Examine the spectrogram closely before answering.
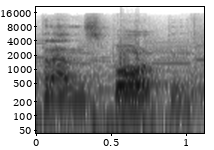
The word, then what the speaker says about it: transporte: 5 en la palabra transporte transporte otra vez caemos en el error de escuchar mal como pronuncio yo digo transporte yo digo transporte transporte transporte aquí está la mayor fase de voz no lleva tilde está acabando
